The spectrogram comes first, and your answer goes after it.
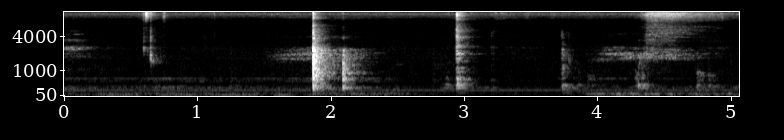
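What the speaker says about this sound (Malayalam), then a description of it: "കട്ട കെട്ടാതെ ഇളക്കിക്കൊണ്ടേയിരിക്കണം." Custard is stirred into milk heating in a pan: a spoon knocks and clinks against the metal a few times, sparse and close, over a quiet background.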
